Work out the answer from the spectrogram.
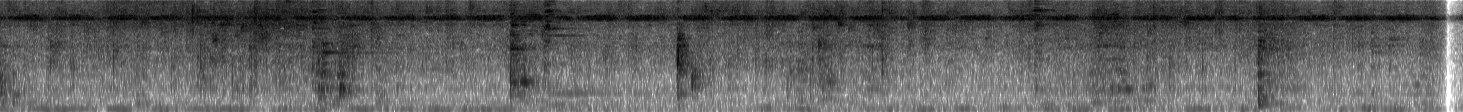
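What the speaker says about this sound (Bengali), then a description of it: "দেখো এই মাছগুলো কিন্তু লাল লাল করে ভেজে নিয়েছি" Silver carp pieces fry in hot oil with a steady, close sizzle and spitting crackle throughout, a few brief clinks and stirring knocks in the pan along the way, no talk.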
